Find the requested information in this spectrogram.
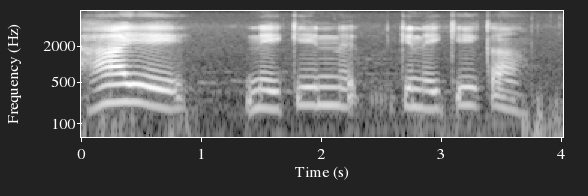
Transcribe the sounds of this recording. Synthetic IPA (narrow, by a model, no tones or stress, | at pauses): hajɛ | nekʼɪnkʼɪnekʼɪːkʼa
